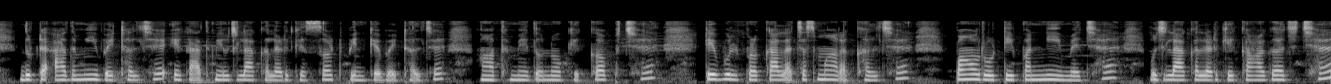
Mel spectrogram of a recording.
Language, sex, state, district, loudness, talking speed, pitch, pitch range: Maithili, female, Bihar, Samastipur, -19 LUFS, 160 wpm, 215 Hz, 205-230 Hz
